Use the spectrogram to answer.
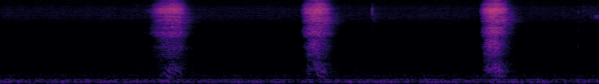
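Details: Three short, sharp sneezes one to two seconds apart over low room noise, deliberately induced with turmeric and nostril tickling in a very congested nose; turmeric also burning inside the nose.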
